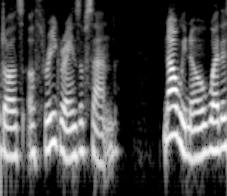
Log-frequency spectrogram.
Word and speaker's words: 三: The Middle Chinese pronunciation was /*sɑm/. This becomes sān in Chinese, さん san in Japanese, and 삼 sam in Korean.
